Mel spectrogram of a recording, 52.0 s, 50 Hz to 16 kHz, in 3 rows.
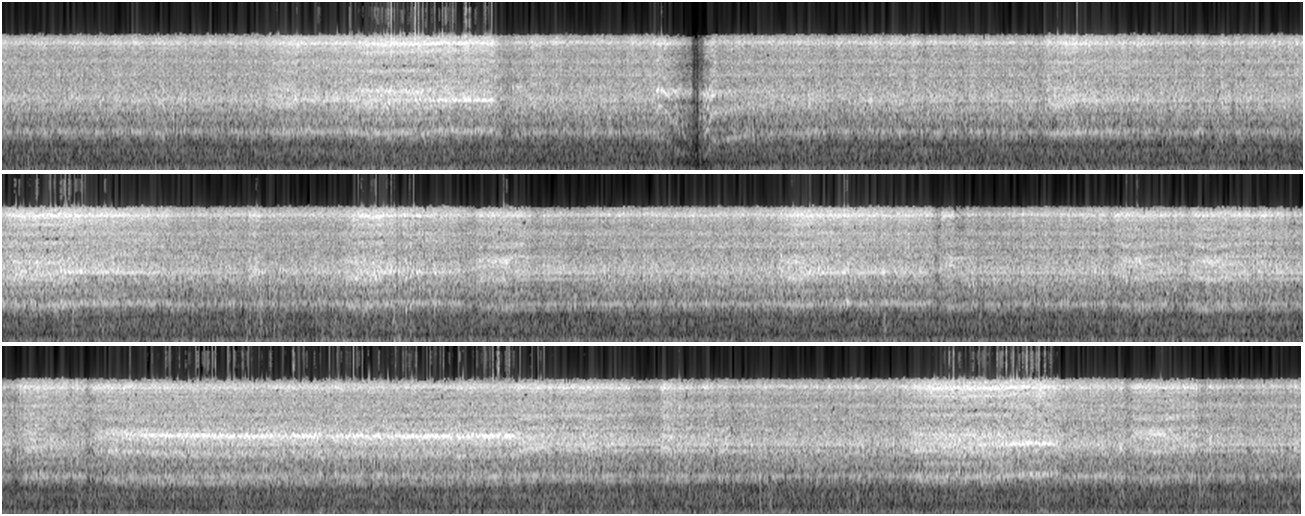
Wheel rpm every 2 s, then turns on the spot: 230, 230, 220, 230, 150, 230, 230, 230, 230, 230, 230, 230, 230, 230, 230, 230, 230, 230, 210, 210, 220, 230, 230, 220, 230, 230.
none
